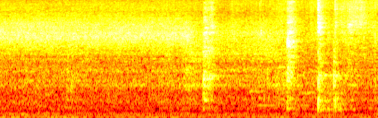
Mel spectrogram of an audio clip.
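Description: Tinda and chana dal with salt, red chilli powder and garam masala sizzle in a pan, a steady hiss broken by a few clear scrapes and clinks as the mix is stirred.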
